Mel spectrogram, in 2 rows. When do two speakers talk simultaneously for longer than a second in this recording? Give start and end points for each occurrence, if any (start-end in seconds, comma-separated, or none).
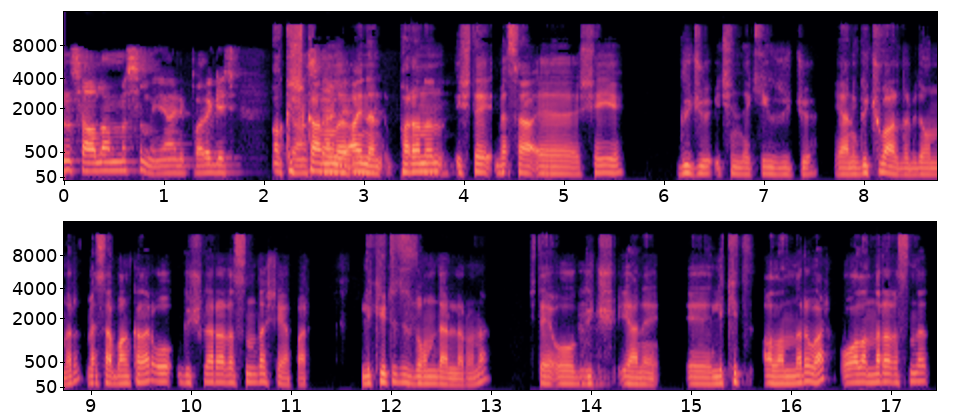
2.2-3.8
